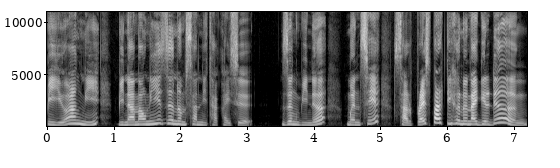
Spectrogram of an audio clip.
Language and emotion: Bodo, happy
